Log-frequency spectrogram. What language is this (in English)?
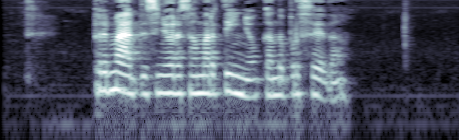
Galician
